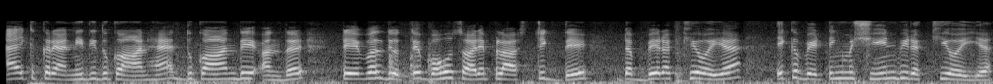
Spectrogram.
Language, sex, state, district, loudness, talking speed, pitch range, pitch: Punjabi, female, Punjab, Pathankot, -14 LUFS, 165 wpm, 235-275 Hz, 255 Hz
